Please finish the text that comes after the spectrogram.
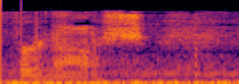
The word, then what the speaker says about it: Furnas: But it was just such an amazing experience, and we got to walk around the town of Furnash, which is obviously spelled like furnace, so it's named after the geothermal activity in the area.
